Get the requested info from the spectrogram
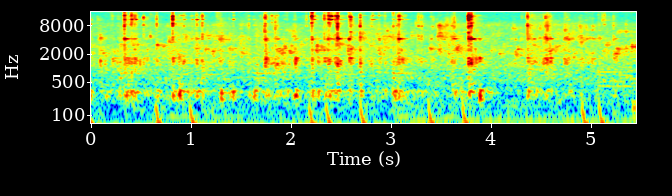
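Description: Light, irregular metal clicks and scraping as a small M6 hex bolt with a lock washer is turned out of a tool grinder's wheel flange by hand.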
